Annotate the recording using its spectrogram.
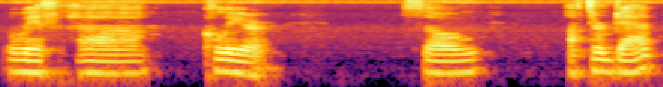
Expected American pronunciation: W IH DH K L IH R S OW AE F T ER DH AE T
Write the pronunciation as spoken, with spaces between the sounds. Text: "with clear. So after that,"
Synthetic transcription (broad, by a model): W IH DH K L IH R S OW AE F T ER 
